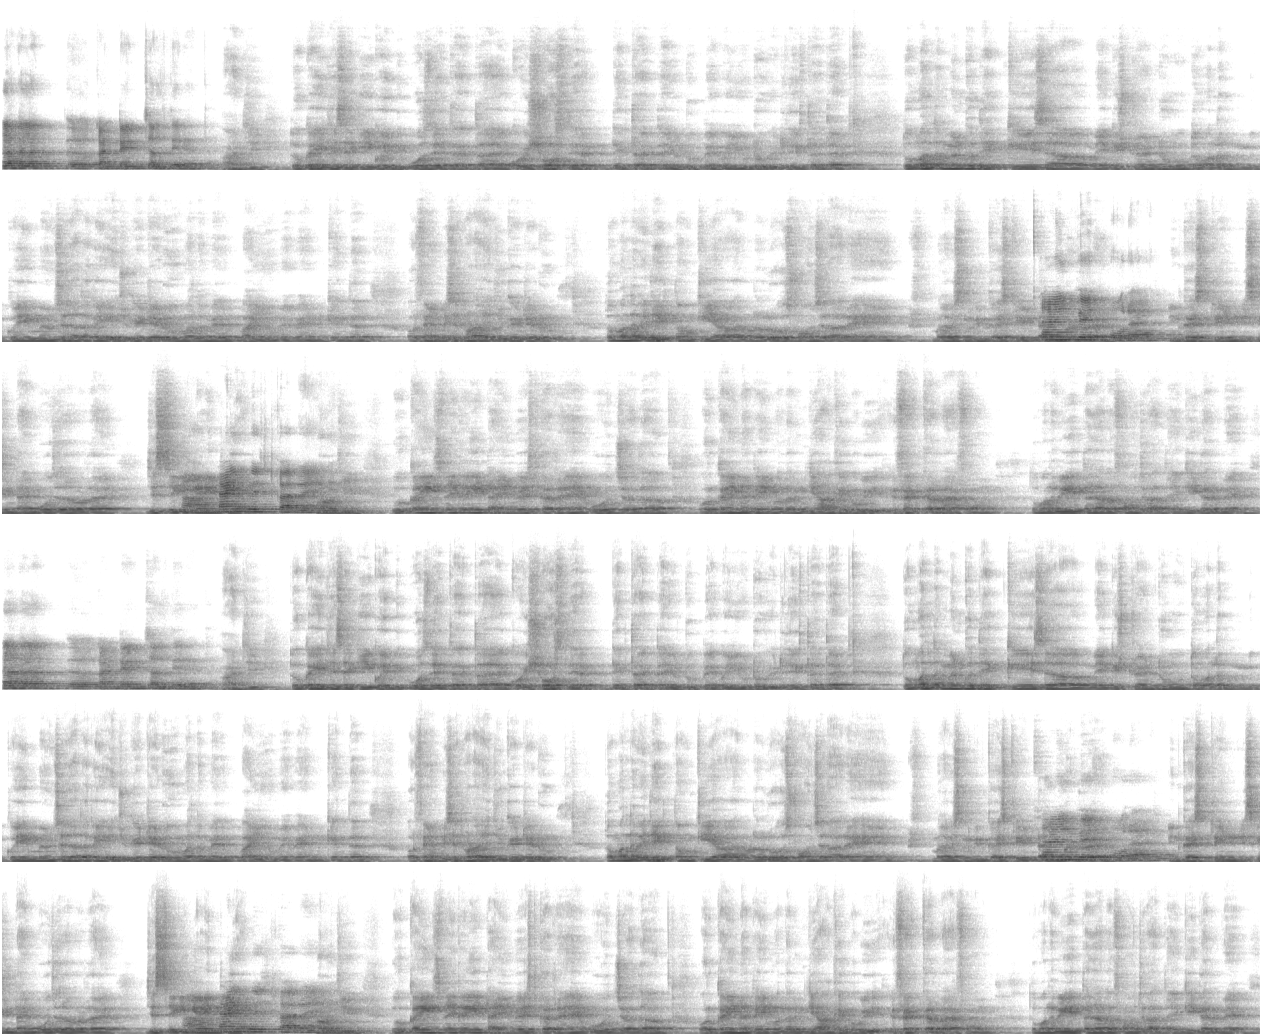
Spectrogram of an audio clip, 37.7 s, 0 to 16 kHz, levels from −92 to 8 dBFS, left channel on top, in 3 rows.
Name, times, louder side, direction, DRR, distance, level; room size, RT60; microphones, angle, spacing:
voice 1, 0.0-2.1 23.0-24.1 26.9-28.6, left 2 dB, 65° left, 0 dB, 0.4 m, -25 dB
voice 2, 2.2-2.6 2.9-23.6 24.2-26.3 26.6-27.6 28.3-35.0 35.4-37.6, right 1 dB, 35° right, -3 dB, 0.5 m, -26 dB
2.6 x 2.1 x 2.5 m, 1.2 s
head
